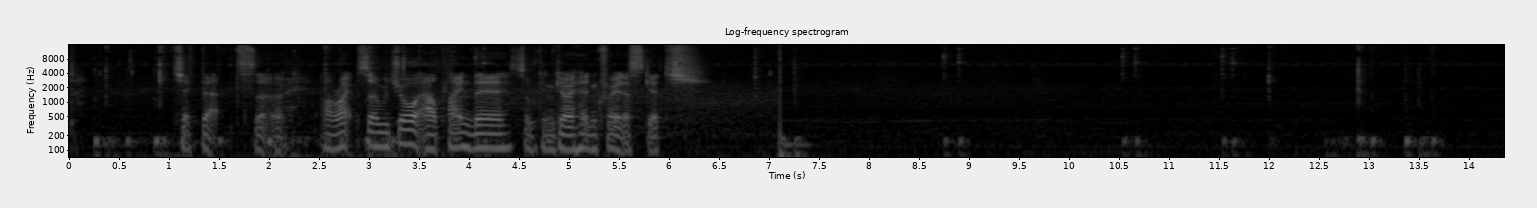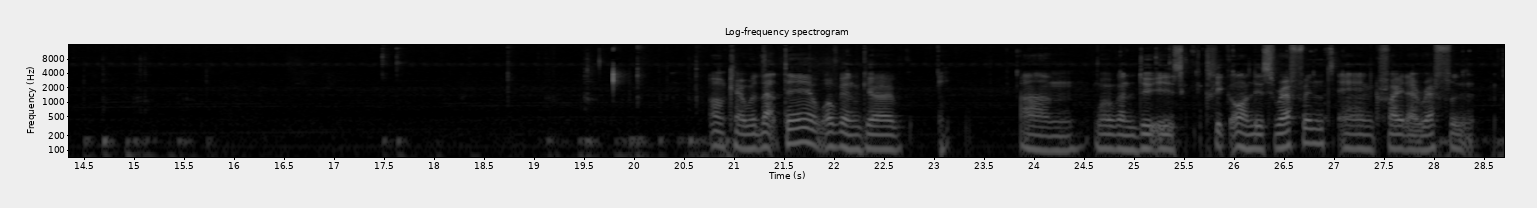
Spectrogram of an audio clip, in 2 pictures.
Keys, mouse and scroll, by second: 0.0 middle click, 0.7 shift+middle click, 1.3-1.6 scroll down 1, 1.6 middle click, 2.4-2.7 scroll down 1, 2.9 shift+middle click, 3.3 scroll up 1, 4.2 click, 7.3 F8, 8.9-10.1 drag, 12.8 scroll up 1, 13.2 shift+middle click, 13.8-15.2 middle drag, 15.2 scroll down 1, 17.7 click, 19.3-19.7 scroll down 1, 20.0 scroll up 1, 20.4 shift+middle click, 21.0-25.4 scroll down 1, 25.4 click, 28.1 scroll down 1, 28.4 scroll up 1.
